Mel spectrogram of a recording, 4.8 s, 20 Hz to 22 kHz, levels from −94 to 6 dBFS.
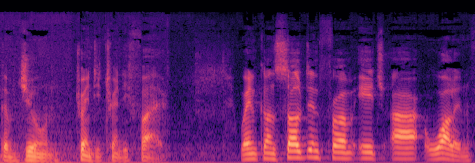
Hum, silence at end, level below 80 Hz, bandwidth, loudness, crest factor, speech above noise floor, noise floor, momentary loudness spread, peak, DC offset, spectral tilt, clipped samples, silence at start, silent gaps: none; 0.05 s; -46 dBFS; 16 kHz; -20 LUFS; 18 dB; 29 dB; -49 dBFS; 9 LU; -2 dBFS; under 0.1%; -6 dB/octave; under 0.1%; 0 s; none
